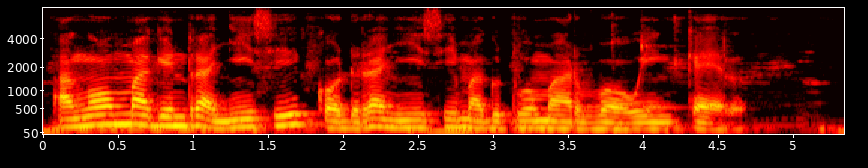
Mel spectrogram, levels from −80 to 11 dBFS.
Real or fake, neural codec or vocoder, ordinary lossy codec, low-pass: real; none; none; none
